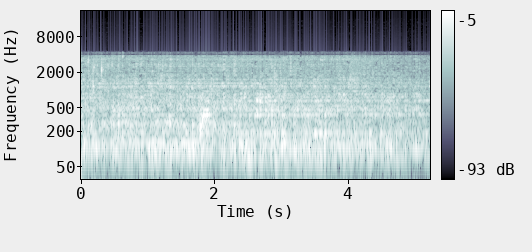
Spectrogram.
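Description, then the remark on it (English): A toilet flushing: a steady, continuous rush of water with a churning, hissy texture that holds at an even level for about five seconds, with no voices over it. “What kind of toilet is that? Does it have a long flush?”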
